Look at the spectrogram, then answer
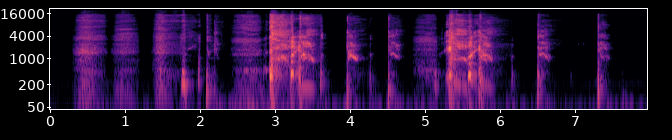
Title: japanese boy coughing 1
